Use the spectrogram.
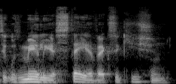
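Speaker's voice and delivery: plain reading voice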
